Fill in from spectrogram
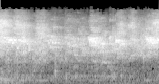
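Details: Several caged pet budgerigars in a Turkish home flock, a pair having laid a fourth egg, chattering in a dense, buzzy warble with sharp squeaks throughout.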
